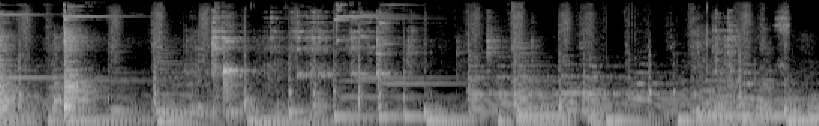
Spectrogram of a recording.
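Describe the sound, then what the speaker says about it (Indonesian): Chopsticks, spoons and other cutlery clink softly and irregularly as they are set into a dishwasher rack in Taiwan, with steady background music underneath. "Jangan lupa sumpitnya saya tata rapi ya."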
